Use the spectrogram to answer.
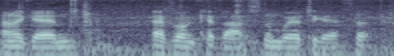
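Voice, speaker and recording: A man with a Scottish accent talks at a fairly quick pace amid noticeable background noise and audible room echo. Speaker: travel vlogger. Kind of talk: casual vlog chat. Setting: outdoors at theme park resort.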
